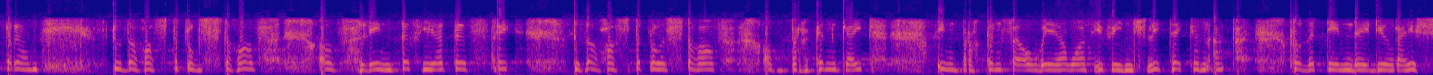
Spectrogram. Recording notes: Those were the emotional words of a regular VOC listener who called into the show this morning.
